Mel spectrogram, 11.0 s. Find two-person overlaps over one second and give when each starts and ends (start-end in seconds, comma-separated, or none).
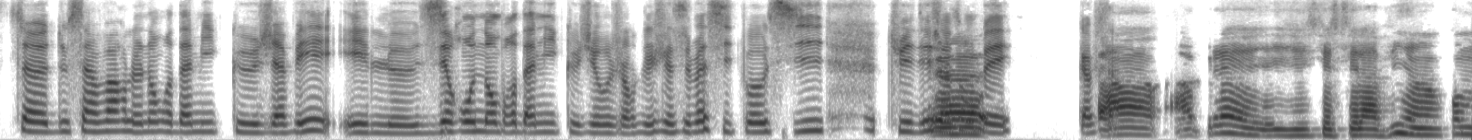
none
